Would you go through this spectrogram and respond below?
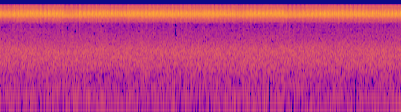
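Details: Crickets stridulating, the chirping made by rubbing one wing's edge along the toothed vein of the other, in a dense, unbroken, very high-pitched shimmering trill held steady throughout, with no other sounds.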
